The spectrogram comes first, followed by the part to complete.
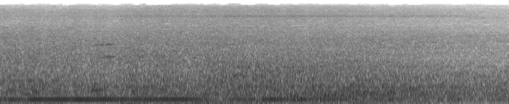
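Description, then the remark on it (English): A massive truck rumbles loudly past, its broad low engine roar steady for a few seconds before easing off slightly, with a faint hum running through it. “Yeah, we just had this massive, massive truck go by, and I missed the last part of what you said.”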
